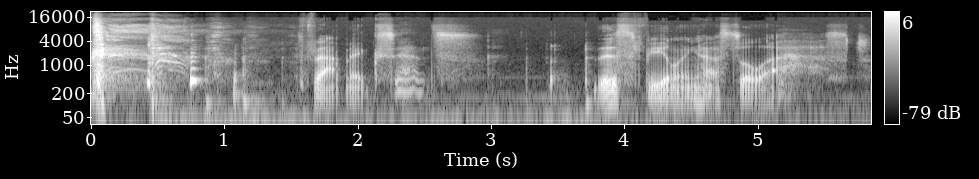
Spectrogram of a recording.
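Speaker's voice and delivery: very slow, dragged-out, hushed, barely audible near-whisper. Podcast co-host, choked up and not wanting the episode to end, talking very slowly. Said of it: "You're talking so slow".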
